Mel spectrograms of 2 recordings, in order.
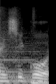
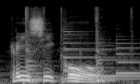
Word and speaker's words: risiko: itu dalam penulisannya risiko Memang sih dalam pengucapan itu kita lebih mudah menggunakan kata resiko tetapi yang benar dalam penulisan ataupun dalam penyebutan harus menggunakan kata risiko begitu teman-teman baik teman-teman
